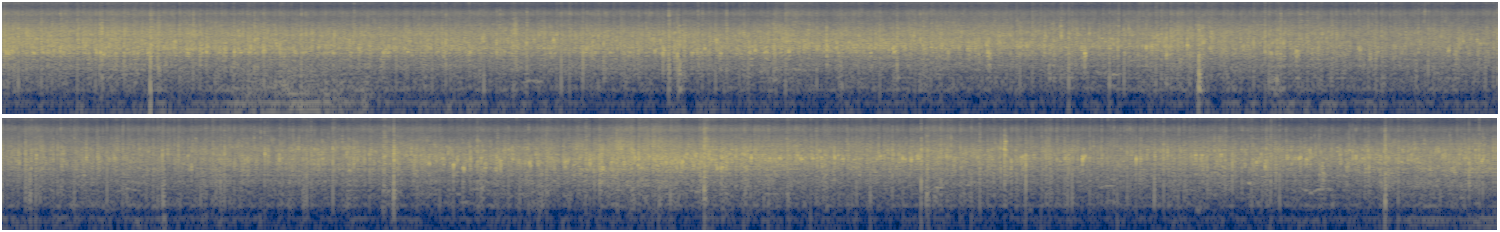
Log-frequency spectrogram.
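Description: Battered squid and squid tentacles frying in hot oil in a pan: a steady sizzle with dense fine crackling and popping.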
